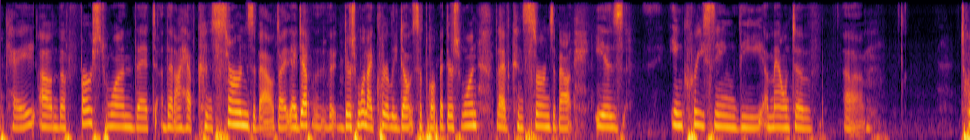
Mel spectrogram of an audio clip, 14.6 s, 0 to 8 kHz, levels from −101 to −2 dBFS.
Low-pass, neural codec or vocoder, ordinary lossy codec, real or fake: 7.2 kHz; codec, 16 kHz, 4 kbps, FunCodec, trained on Chinese and English, 50 frames a second; AAC, 48 kbps; fake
